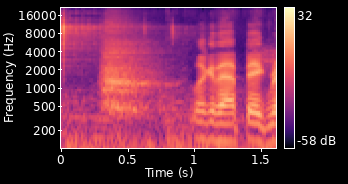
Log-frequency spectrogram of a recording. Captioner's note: exhaling sharply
